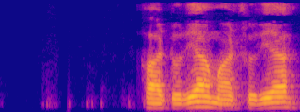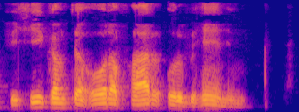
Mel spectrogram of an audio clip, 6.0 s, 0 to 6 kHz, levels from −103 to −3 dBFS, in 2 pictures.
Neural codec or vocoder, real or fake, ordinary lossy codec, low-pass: none; real; AAC, 32 kbps; 5.4 kHz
